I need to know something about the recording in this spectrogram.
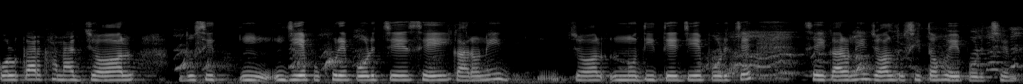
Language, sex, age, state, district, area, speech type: Bengali, female, 45-60, West Bengal, Uttar Dinajpur, urban, spontaneous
